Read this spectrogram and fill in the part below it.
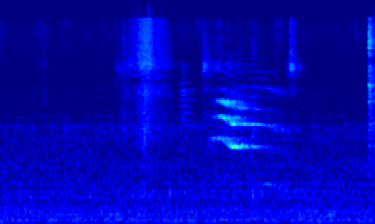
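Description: A cat gives a faint, brief meow against a steady hiss of background noise, with a soft voice nearby.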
